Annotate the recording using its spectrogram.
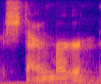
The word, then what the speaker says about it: Sternberger: As are most of the dynasty community, especially with them adding Jace Sternberger.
